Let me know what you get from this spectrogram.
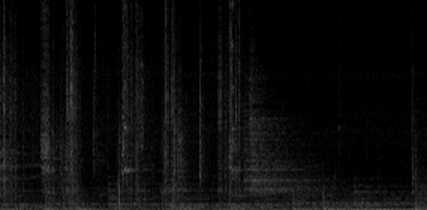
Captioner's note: eerie music continues; stairs creaking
